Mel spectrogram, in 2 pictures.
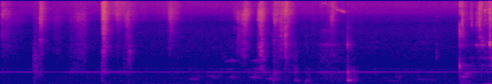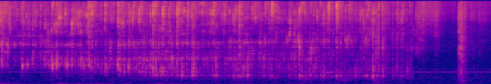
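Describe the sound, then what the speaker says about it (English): Hot water is poured into a cup holding ground turmeric and whole black peppercorns, a steady, close liquid splashing that runs for several seconds after a few faint clinks and taps. "And then I'll add my hot water and honey."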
